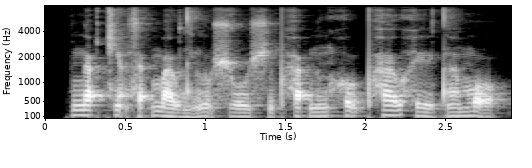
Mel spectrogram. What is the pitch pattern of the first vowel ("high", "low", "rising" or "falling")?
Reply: high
